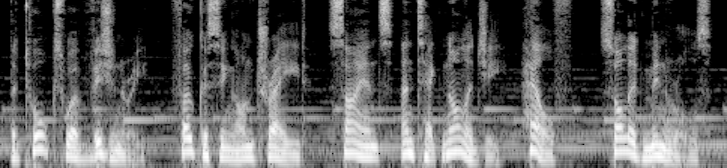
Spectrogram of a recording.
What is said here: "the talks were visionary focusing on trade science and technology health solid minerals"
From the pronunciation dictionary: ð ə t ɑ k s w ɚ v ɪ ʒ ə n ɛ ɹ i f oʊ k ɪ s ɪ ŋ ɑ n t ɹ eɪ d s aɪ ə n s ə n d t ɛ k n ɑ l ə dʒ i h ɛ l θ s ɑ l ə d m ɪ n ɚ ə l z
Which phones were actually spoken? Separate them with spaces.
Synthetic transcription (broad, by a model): ð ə t ɑ k s w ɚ v ɪ ʒ ə n ɛ ɹ i f oʊ k ɪ s ɪ ŋ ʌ n t ɹ eɪ d s aɪ ə n s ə n t ɛ k n ɑ l ə dʒ i h ɛ l θ s ɑ l ə d m ɪ n ɚ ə l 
